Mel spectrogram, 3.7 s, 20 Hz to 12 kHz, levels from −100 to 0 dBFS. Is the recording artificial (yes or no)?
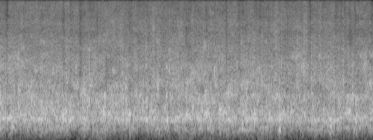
yes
